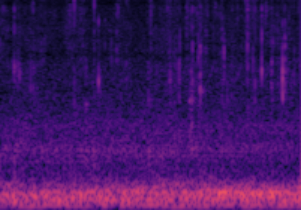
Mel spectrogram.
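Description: A dog licks at a bone.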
